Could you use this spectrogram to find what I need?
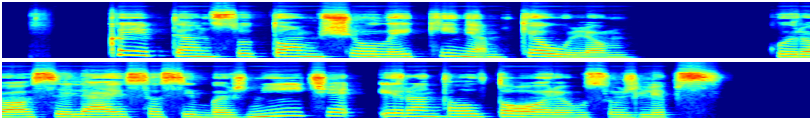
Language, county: Lithuanian, Vilnius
